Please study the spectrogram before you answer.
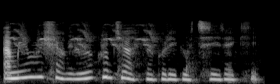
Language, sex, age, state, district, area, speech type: Bengali, female, 18-30, West Bengal, Dakshin Dinajpur, urban, spontaneous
